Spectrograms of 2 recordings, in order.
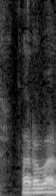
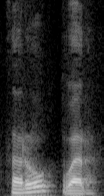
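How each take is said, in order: First: सरवर with the middle vowel dropped, sar-var; wrong pronunciation. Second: सरोवर with a clear ओ in the middle, sa-ro-var; correct pronunciation. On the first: Teacher to students, voicing the wrong form. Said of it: "नहीं". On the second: Teacher to students, modelling correct pronunciation. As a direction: model सरोवर as the pure form. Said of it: "शुद्ध उच्चारण". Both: Shown as a demonstration.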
